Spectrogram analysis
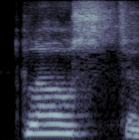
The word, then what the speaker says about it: close: Ok, close to, thì đây mình đọc là âm s nha. Như vậy cứ nhớ là gần, tầm chừng, tầm khoảng bao nhiêu, thì tính từ thì đọc âm s, động từ thì đọc âm z, động từ ed thì đọc âm zd.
